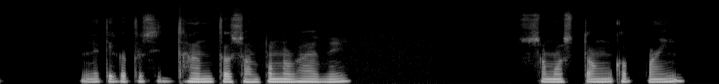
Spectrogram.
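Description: After "ନିତିଗତ ସିଧ୍ଧାନ ତୋ", from 2.37 to 4.56 s, digital radio blends to analogue AM. The fade takes 259 ms. Treble is cut. Faint hiss appears. Level drops about 1 dB.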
